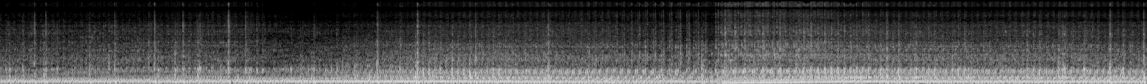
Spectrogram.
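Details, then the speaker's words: 1973 Ford Mustang Mach 1 fastback revived after decades in a junkyard: engine settles at a high, slightly unsteady fast idle, then climbs on a blip; owners suspect an internal carburetor leak, running better with each start. "It just starts idling a so little fast high. too."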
